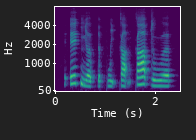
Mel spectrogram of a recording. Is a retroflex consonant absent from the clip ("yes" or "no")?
yes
